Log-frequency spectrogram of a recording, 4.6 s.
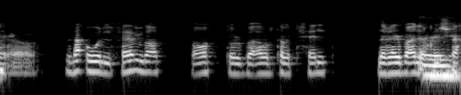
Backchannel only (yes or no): yes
